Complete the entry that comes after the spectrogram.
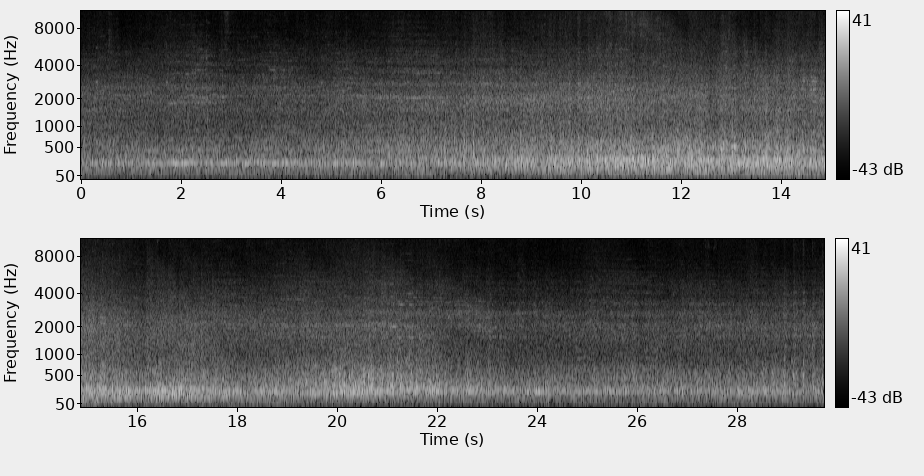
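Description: BNSF freight train rolling past close by, its cars and wheels making a continuous rumble with some clickety-clack over the rail joints. A steady hum runs underneath, and the noise swells louder around the middle before easing off.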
